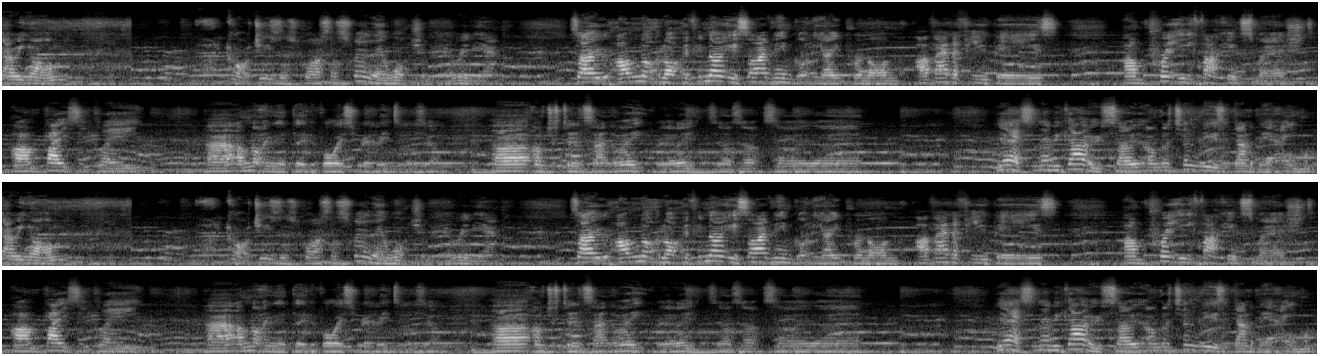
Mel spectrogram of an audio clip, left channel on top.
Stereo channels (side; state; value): both; normal; correlation 0.91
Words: on... God, Jesus Christ, I swear they're watching me, I really am. So, I'm not, like, if you notice, I haven't even got the apron on. I've had a few beers. I'm pretty fucking smashed. Basically, I'm not even going to do the voice, really, to myself. I'm just doing something to eat, really. So, yeah, so there we go. So I'm going to turn the music down a bit. Hang on.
